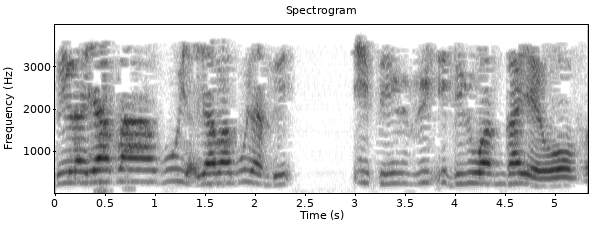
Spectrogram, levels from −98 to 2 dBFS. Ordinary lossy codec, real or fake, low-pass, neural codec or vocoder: MP3, 16 kbps; fake; 3.6 kHz; codec, 16 kHz, 16 kbps, FreqCodec, smaller model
